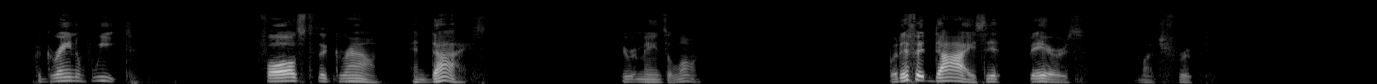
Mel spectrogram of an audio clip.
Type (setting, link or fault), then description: setting, large echoing room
